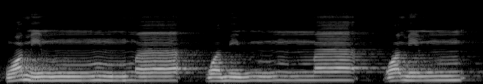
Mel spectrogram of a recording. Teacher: میم مشدد پہ یہاں پہ دیکھیے میم پہ شاد ہے، تو یہاں پہ ہم غنہ کریں گے، وَمِمَّ وَمِمَّ وَمِمَّ میم میم، ناک جو ہے آواز جو ہے وہ ناک کے بانسے سے ادا ہوگی، وَمِمَّ 1 الف کے برابر اس کو یعنی کہ کھینچنا ہے، وَمِمَّ وَمِمَّ، یہاں پہ جو غنہ ہو رہا ہے نا اس کو کہیں گے غنہ زمانی، ٹھیک ہے۔ · یہاں پہ آپ نے ایک چیز غور کی ہے، جب ہم نے میم کو پڑھا ہے نا، میم کو میم سے ملایا ہے، وَمِمَّ وَمِمَّ، دونوں ہونٹوں کو جوڑ کے رکھا ہے، یعنی ہونٹوں کو ہم نے کھولا نہیں ہے، دونوں ہونٹ ہمارے جو ہے آپس میں مل رہے ہیں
